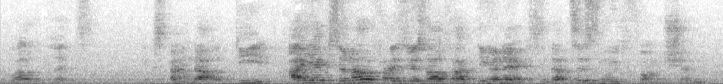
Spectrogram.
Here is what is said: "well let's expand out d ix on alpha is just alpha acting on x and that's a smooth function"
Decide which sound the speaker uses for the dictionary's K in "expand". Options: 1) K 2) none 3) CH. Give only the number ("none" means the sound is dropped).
1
